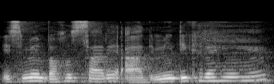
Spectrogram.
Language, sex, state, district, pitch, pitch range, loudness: Hindi, male, Uttar Pradesh, Lucknow, 155 Hz, 140-165 Hz, -15 LUFS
